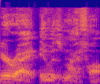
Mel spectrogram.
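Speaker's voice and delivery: low apologetic voice.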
